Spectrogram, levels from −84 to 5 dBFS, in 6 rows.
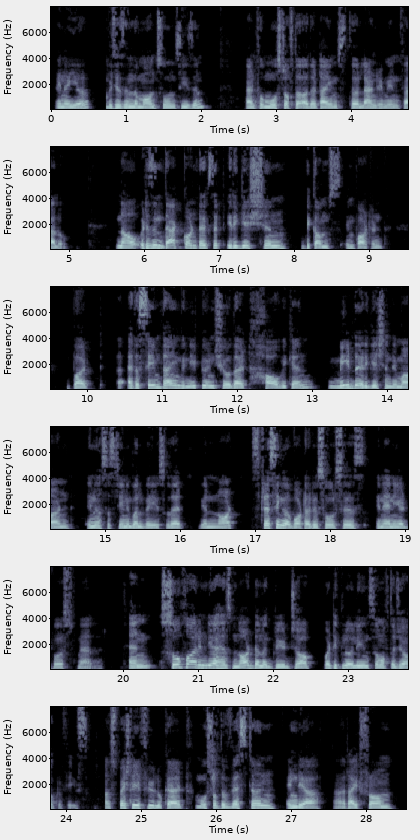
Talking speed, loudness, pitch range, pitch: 195 wpm, -22 LUFS, 130-165 Hz, 145 Hz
